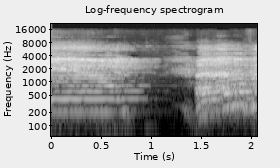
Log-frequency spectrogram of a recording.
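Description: A man chanting a Pashto nazam (devotional poem) with no instruments. He holds a long note that fades out about a second in, then after a short breath starts the next line with a rising glide.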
